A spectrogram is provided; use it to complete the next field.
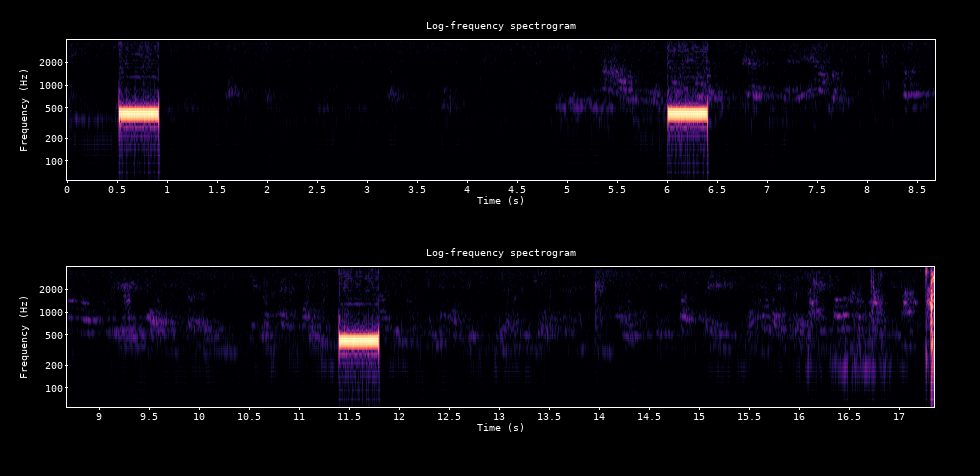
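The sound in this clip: Telephone ringing tone while a call is placed: three short, steady beeps spaced evenly about five seconds apart, with faint murmuring voices in the gaps between them.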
